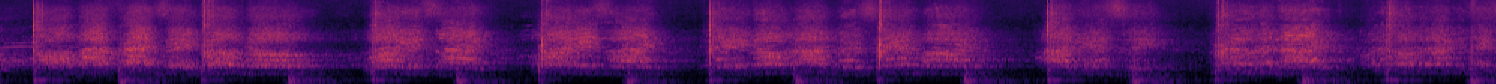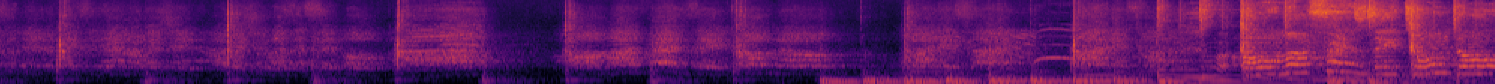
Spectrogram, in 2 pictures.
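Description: A large crowd at a concert sings along to a chorus in unison in loud, rhythmic phrases separated by brief pauses, then a full band crashes in with heavy drums and bass near the end as the singing continues.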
